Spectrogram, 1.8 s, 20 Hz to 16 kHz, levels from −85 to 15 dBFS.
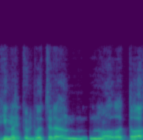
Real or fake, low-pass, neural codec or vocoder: fake; 10.8 kHz; codec, 24 kHz, 1.5 kbps, HILCodec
